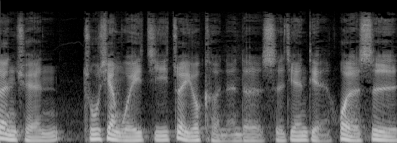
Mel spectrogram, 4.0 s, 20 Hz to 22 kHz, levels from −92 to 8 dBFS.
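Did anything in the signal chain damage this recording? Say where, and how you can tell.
No, nothing in the chain audibly damaged this recording.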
